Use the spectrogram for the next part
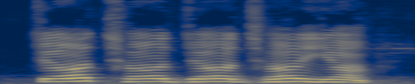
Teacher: ये वर्ण है यह सभी तलव्य के अंतर्गत आते हैं क्योंकि यह हमारे तालू के स्पर्श से उच्चारित होते हैं इसलिए इसको तलव्य ध्वनि कहते हैं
